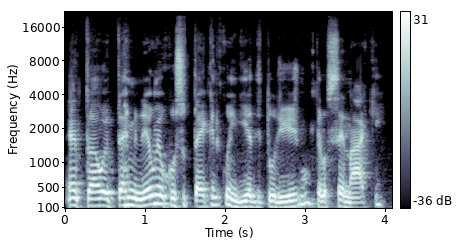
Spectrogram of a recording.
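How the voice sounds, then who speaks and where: A man from Recife, a podcast guest talking through his tourism work in an unhurried way. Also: medium pitch, a little mellow. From Recife, Brazil. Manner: unhurried, lists his work step by step with frequent "né?". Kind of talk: casual interview chat.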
